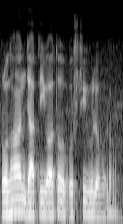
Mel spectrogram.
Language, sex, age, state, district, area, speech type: Bengali, male, 60+, West Bengal, Purba Bardhaman, urban, spontaneous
